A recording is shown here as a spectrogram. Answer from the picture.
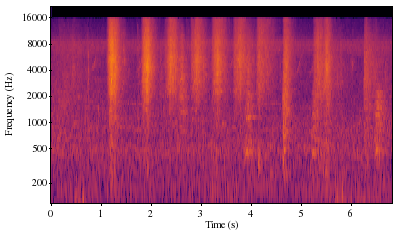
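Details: Spitz and German Shepherd dogs barking, about eleven sharp, bright barks in a loose, uneven run of roughly one every half second, with short quiet gaps and low background rumble.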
